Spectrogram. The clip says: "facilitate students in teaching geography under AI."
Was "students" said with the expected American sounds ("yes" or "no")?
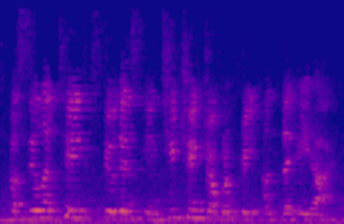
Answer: yes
